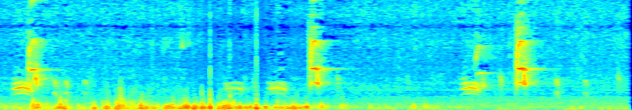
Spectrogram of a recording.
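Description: White-breasted Nuthatch giving short, nasal, laughing notes in scattered bursts, partly over a man's voice talking.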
